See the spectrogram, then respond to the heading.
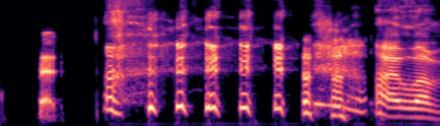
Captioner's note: laughing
